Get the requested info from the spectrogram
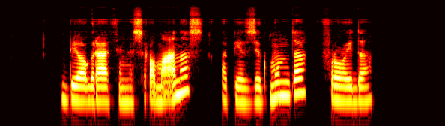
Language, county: Lithuanian, Kaunas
